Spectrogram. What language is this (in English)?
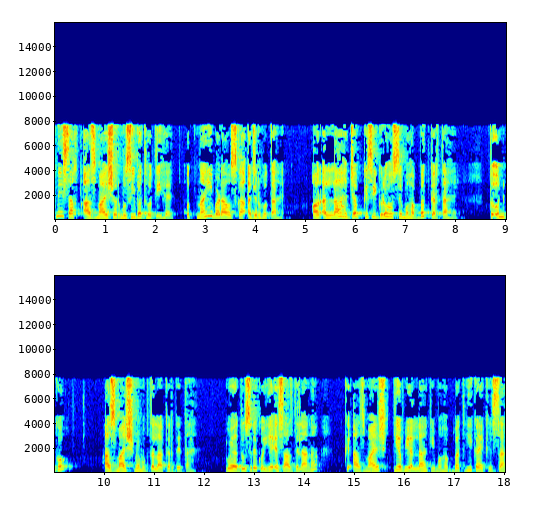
Urdu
